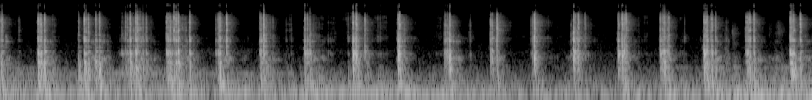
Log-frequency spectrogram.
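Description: Fingernails tap the faceted side of a tall, hollow, apparently empty lavender plastic jeweled tumbler. A quick, somewhat uneven series of short, dry clicks, about two per second, has bright top edges that die away almost instantly. A faint low rumble sits underneath throughout.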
